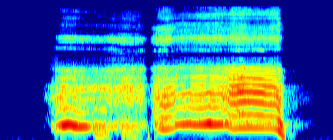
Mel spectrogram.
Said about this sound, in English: that is the sound of that is my pained scream because I now have to think about anti-vaxxers.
